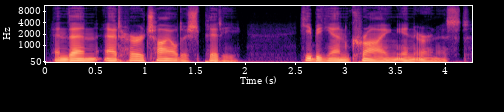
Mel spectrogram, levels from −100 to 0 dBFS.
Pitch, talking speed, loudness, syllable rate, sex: 100 Hz, 155 wpm, -20 LUFS, 4.1 syllables/s, male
